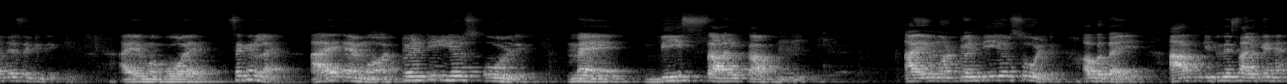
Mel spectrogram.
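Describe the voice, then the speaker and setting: A young man in his twenties teaching a basic spoken English lesson in a classroom at a whiteboard. He repeats each example sentence slowly and patiently. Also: on the high side, far from the mic. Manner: slow, repetitive teaching, saying each example twice. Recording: very echoey room, heard from afar.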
